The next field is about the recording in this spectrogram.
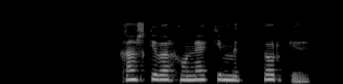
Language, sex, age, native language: Icelandic, female, 40-49, Serbo-Croatian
